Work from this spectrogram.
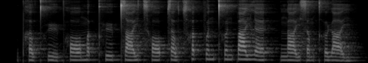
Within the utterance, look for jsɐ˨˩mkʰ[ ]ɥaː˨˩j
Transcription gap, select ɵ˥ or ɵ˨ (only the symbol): ɵ˨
